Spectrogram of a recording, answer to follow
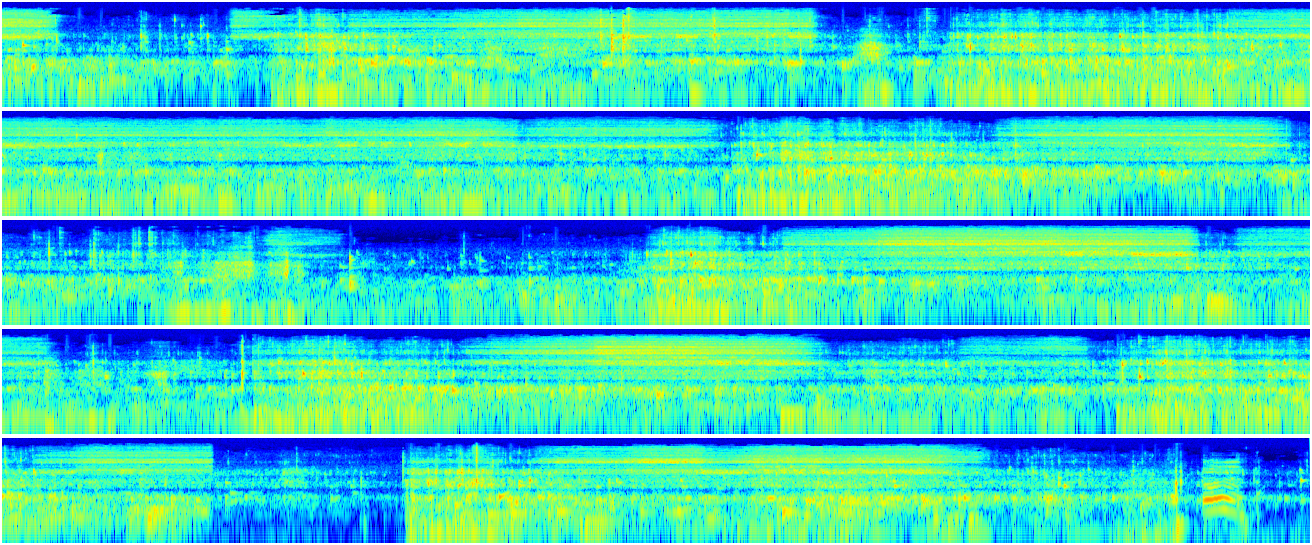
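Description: Scuba breathing heard underwater through a regulator: bubbling, gurgling exhaust rumbles that swell and fade in turn every few seconds.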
